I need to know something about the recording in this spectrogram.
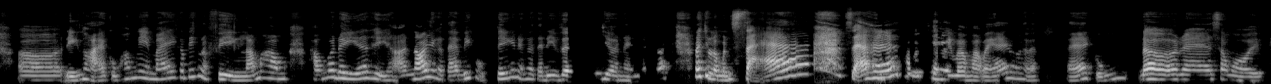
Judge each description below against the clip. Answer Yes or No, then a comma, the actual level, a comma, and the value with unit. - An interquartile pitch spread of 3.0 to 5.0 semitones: No, wide, 5.5 semitones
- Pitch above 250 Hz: No, high, 235 Hz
